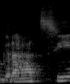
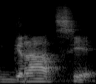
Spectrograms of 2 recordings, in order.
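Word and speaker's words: Grazie: on Congrats yeah see no grad C no Grazia absolutely not it's Grazia every single letter in Italian has to be pronounced oh oh no do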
